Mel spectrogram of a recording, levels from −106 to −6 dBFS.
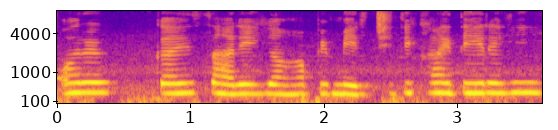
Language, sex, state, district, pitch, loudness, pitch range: Hindi, female, Punjab, Pathankot, 290 Hz, -13 LUFS, 270-295 Hz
